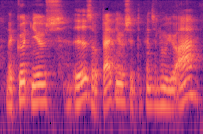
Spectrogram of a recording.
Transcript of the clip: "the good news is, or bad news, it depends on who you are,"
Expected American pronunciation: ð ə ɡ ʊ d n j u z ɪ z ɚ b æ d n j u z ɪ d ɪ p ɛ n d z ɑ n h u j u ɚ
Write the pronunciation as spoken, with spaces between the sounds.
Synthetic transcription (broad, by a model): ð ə ɡ ʊ d n j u s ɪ s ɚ b æ d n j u s ɪ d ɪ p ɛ n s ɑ n h u j u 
